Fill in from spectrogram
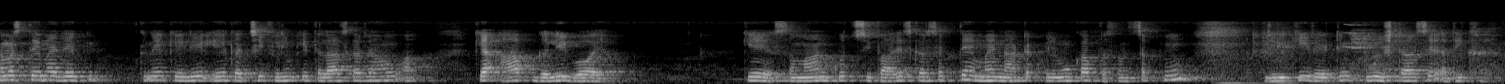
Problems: none marked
